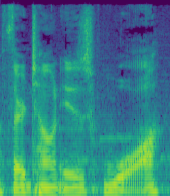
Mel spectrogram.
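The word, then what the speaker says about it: 我: that's right okay w o third tone is war it's not woe right it is pronounced uh differently from what we pronounce in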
